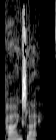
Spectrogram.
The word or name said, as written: parringsleg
